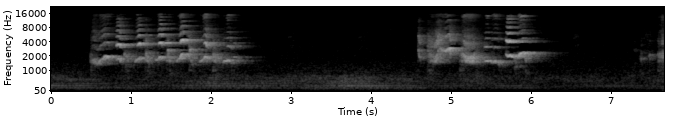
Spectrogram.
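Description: A cockatiel gives two bursts of rapid, harmonic chirps and warbling squeaks, separated by a pause.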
